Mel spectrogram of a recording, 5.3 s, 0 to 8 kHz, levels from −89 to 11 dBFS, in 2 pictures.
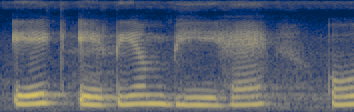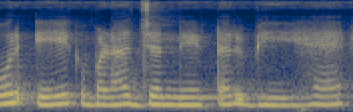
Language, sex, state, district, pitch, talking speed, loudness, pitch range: Hindi, female, Uttar Pradesh, Saharanpur, 215 Hz, 115 wpm, -17 LUFS, 205-225 Hz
